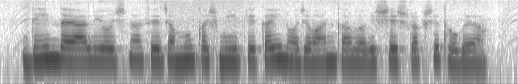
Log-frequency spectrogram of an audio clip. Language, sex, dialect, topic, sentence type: Hindi, female, Hindustani Malvi Khadi Boli, banking, statement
